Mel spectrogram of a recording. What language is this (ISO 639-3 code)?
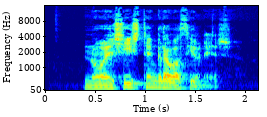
spa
